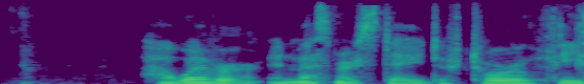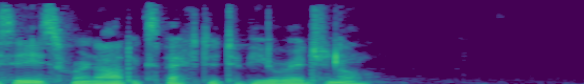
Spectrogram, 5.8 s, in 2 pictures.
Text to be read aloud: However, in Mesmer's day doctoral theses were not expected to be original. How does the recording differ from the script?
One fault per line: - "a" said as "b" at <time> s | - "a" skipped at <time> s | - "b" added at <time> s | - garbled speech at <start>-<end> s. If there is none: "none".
none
